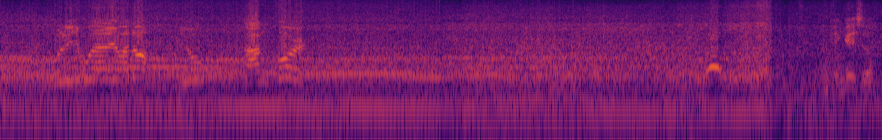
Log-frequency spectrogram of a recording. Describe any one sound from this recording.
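A boat engine hums steadily and loudly close by.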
